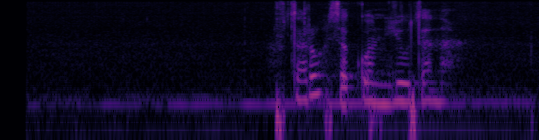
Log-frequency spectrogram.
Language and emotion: Russian, sad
